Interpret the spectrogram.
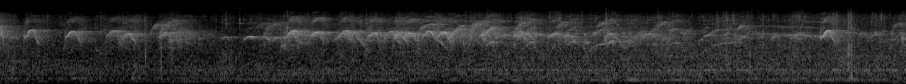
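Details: Several brown-eared bulbuls in Hourai Park, Tokyo, giving loud, piercing, squeaky calls that overlap continuously in a busy jumble, with bursts of sharper notes and no clear rhythm.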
